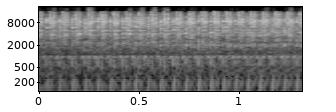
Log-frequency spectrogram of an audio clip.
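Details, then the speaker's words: 1948 Briggs and Stratton WMB single-cylinder, cold first start after auction purchase, old varnished fuel, tank replaced: quick even putter at steady idle without misses; runs fine. "runs pretty good BR Straton wmb"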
